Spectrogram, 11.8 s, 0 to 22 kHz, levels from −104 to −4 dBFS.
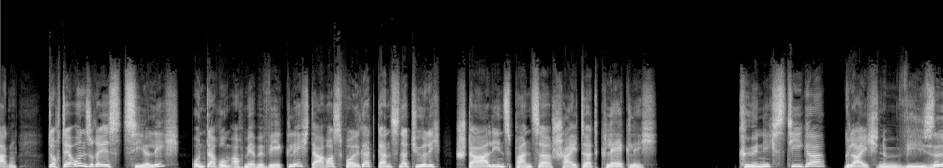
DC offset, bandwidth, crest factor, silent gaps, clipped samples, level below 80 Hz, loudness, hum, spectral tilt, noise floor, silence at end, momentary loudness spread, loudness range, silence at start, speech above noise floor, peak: under 0.1%; 13 kHz; 14 dB; none; under 0.1%; -58 dBFS; -16 LUFS; none; -4 dB/octave; under -90 dBFS; 0 s; 5 LU; 3 LU; 0 s; over 74 dB; -2 dBFS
